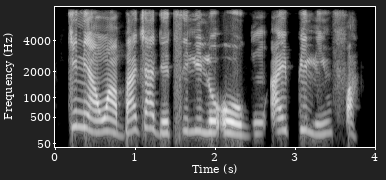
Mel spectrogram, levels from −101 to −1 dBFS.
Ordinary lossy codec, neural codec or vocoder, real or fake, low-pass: none; none; real; 7.2 kHz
